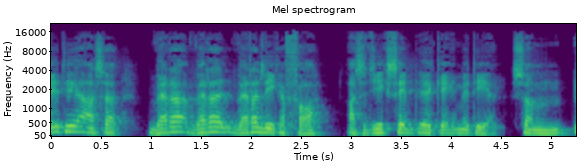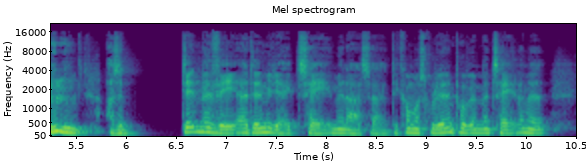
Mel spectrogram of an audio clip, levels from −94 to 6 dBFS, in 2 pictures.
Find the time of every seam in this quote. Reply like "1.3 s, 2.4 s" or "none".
2.9 s, 4.5 s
